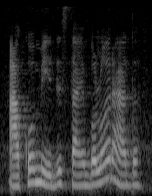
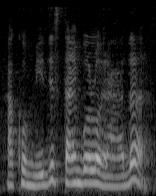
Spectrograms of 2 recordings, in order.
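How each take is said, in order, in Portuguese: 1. A voz desce no final, como uma afirmação. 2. A voz sobe no final, como uma pergunta. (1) "a menina responde" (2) "a mãe pergunta"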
